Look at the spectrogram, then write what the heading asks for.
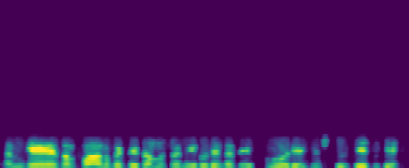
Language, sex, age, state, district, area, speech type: Kannada, female, 60+, Karnataka, Dakshina Kannada, rural, conversation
